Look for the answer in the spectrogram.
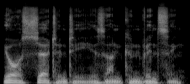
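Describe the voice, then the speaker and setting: A man voicing a grim, shrewd detective in an audiobook, speaking in a grave, incisive, deliberate manner. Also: extremely low pitch, husky, dry recording, studio quality, pitched below the performer's own voice. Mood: cold, pointed. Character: grim, shrewd male detective, coolly commanding. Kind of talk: audiobook character dialogue.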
